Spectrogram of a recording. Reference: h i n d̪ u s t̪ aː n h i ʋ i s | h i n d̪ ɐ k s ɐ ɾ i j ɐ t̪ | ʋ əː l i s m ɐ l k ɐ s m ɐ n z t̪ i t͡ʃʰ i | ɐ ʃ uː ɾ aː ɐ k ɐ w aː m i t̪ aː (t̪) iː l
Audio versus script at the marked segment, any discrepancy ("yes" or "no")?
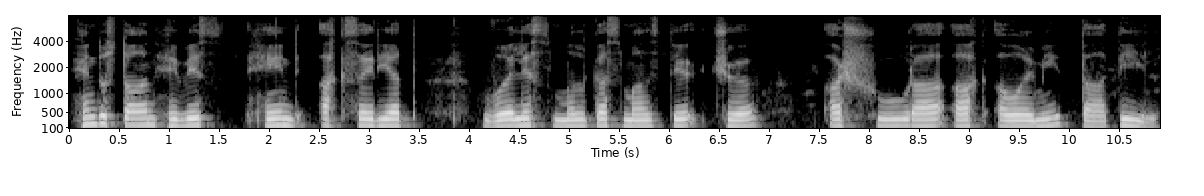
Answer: no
